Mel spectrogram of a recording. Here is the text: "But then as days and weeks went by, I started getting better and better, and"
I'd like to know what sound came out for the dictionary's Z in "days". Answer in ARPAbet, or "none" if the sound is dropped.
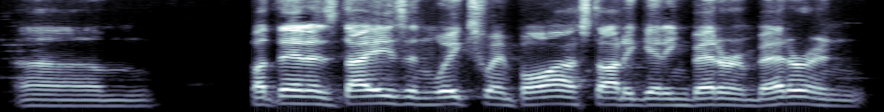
Z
